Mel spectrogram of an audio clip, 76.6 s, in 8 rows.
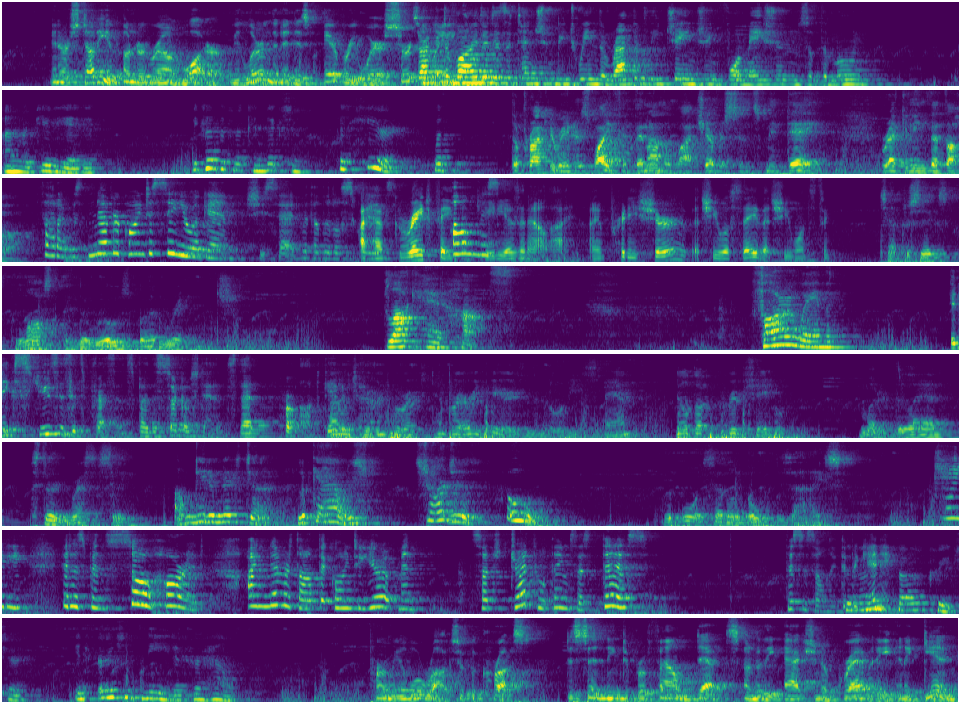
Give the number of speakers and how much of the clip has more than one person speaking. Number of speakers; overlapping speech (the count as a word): ten, about 5%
